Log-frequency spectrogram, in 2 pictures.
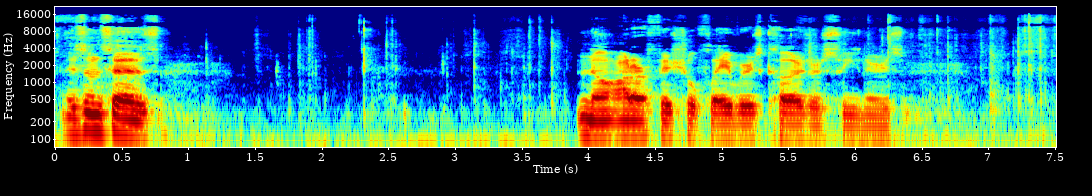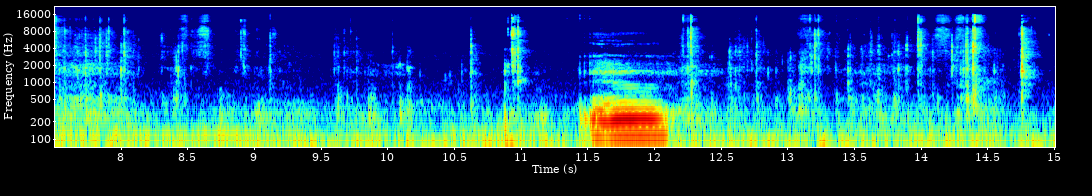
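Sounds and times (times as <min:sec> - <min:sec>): wet chewing sounds: 0:12.2 - 0:15.0.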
